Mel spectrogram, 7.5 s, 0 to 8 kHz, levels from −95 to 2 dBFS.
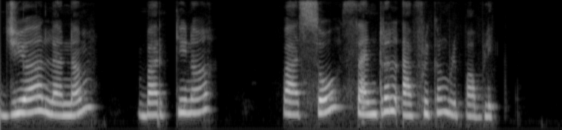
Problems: none marked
